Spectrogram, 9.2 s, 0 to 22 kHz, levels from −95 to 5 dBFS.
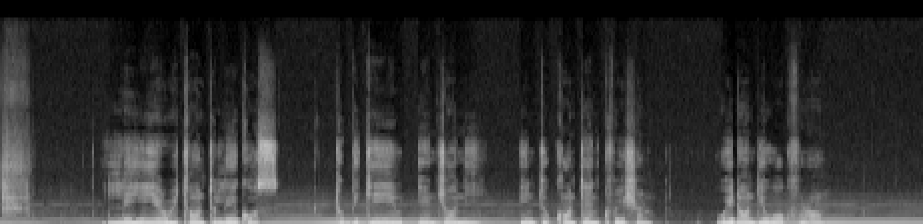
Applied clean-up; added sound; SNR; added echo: none; Bowed string instrument; 11 dB; none.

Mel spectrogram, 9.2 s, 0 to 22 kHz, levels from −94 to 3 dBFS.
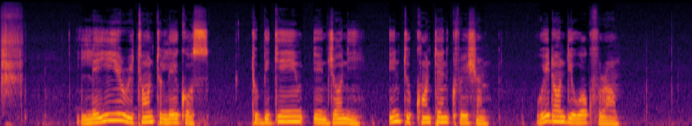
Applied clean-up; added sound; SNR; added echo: none; none; none; none.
